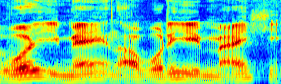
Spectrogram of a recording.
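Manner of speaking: ordinary talk, nothing marked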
